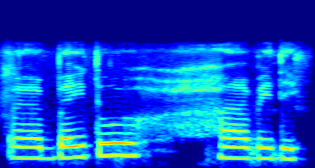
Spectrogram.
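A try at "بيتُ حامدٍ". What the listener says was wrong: हम्म हामिदी या हामिदिन? दिन, क्योंकि अलिफ लाम नहीं आ रहा ना। यहाँ अलिफ लाम था, यहाँ पे अलिफ लाम।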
